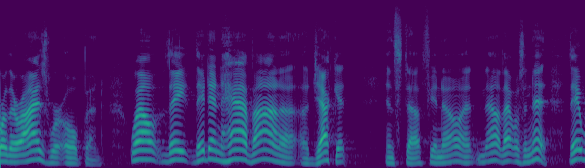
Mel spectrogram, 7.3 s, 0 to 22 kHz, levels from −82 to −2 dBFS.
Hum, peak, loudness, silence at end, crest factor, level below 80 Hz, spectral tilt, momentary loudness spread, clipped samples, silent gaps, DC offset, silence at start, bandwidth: none; -18 dBFS; -39 LUFS; 0 s; 22 dB; -88 dBFS; -4 dB/octave; 11 LU; under 0.1%; none; under 0.1%; 0 s; 19 kHz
